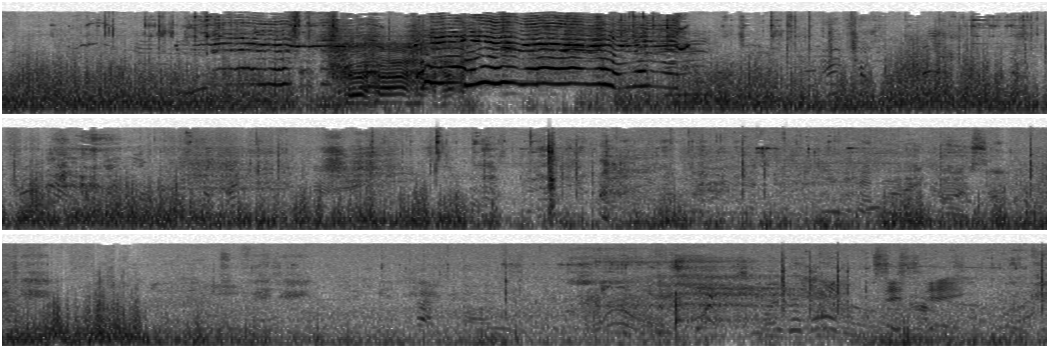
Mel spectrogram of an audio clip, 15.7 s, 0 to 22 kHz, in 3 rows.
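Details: Huskies gathered for the Huskycamp 2013 fun dog show: a loud, wavering, high whining howl lasting about two seconds near the start, then a long stretch of people talking and general camp bustle.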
